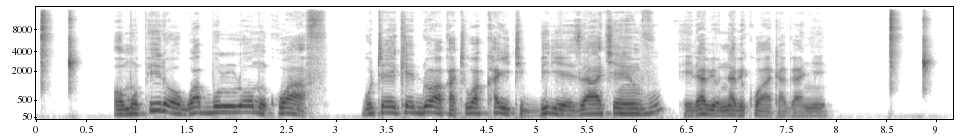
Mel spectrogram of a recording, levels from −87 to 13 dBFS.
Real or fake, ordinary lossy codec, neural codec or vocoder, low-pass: real; MP3, 96 kbps; none; 14.4 kHz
